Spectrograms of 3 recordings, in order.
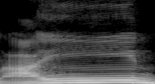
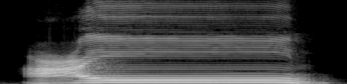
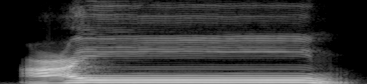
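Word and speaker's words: عين: পরবর্তী লেটার হচ্ছে, আপনারা দেখতেই পাচ্ছেন, এর নাম হচ্ছে আইন। আইন। একটু যদি খেয়াল করেন, আমি কিন্তু কণ্ঠের ব্যবহার, অর্থাৎ কণ্ঠের ঠিক মাঝ বরাবর জায়গাটা ব্যবহৃত হচ্ছে, আইন, এবং কণ্ঠের চাপ পড়ছে।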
